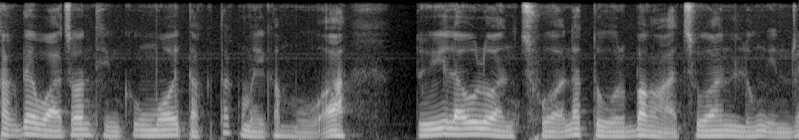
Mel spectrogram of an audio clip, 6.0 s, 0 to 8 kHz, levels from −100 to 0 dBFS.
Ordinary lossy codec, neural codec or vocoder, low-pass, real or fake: none; none; 7.2 kHz; real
